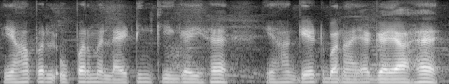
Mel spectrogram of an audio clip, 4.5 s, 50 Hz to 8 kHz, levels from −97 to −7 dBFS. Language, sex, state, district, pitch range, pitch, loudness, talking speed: Hindi, male, Jharkhand, Palamu, 120-130 Hz, 120 Hz, -20 LUFS, 175 wpm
